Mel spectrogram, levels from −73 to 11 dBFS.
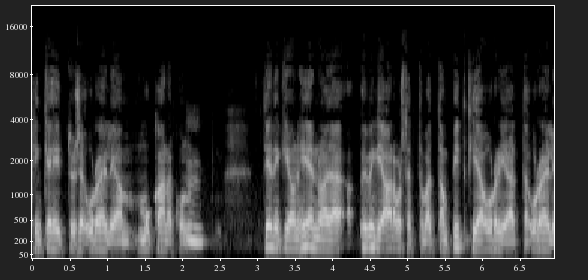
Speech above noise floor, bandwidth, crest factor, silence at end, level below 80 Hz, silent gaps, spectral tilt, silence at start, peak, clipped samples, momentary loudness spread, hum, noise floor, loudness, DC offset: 29 dB; 11 kHz; 14 dB; 0 s; -62 dBFS; none; -6 dB/octave; 0 s; 0 dBFS; under 0.1%; 6 LU; none; -43 dBFS; -15 LUFS; under 0.1%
